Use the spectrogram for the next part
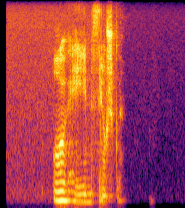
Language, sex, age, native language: Icelandic, male, 20-29, Icelandic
